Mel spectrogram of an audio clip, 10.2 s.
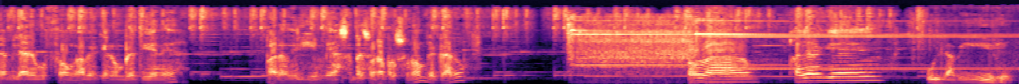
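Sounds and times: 
speech: 0.0s - 2.0s, 2.6s - 4.9s, 6.9s - 10.1s
broken doorbell ringing: 5.7s - 10.1s.

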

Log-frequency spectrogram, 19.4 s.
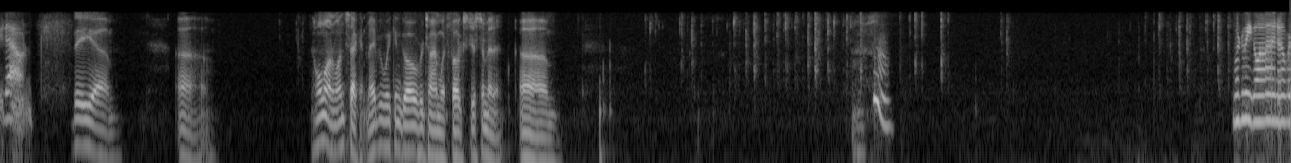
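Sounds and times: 
speech: 0.0s - 1.8s, 2.7s - 3.3s, 4.7s - 8.4s, 12.8s - 13.5s, 18.5s - 19.3s
computer keyboard typing: 9.0s - 14.3s, 15.0s - 15.2s, 16.8s - 19.3s.

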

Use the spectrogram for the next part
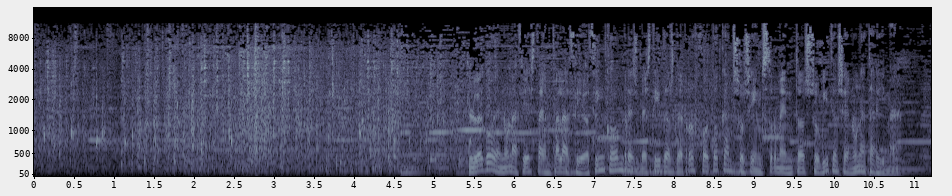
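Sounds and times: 
horse-drawn carriage hooves clip-clopping along a street: 0.0s - 9.4s
street noise: 0.0s - 11.2s
speech: 5.4s - 11.2s.

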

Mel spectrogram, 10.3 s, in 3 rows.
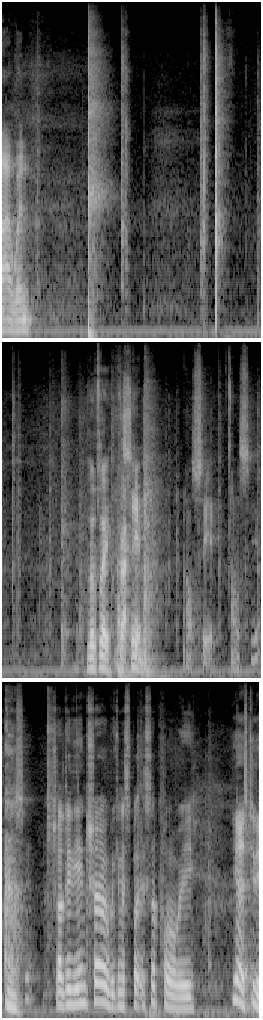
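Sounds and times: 
speech: 0.0s - 0.6s, 4.6s - 10.3s
hand clap as a recording marker: 1.2s - 1.5s.

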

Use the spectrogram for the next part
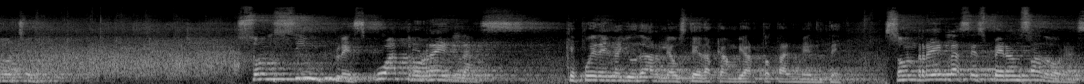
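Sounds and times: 
audience applause: 0.0s - 2.9s
speech: 0.2s - 0.8s, 2.5s - 10.8s.

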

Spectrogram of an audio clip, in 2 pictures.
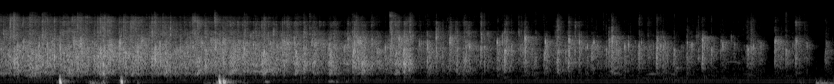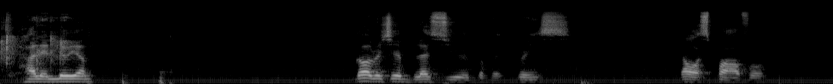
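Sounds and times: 
audience clapping and applauding: 0.0s - 9.2s
speech: 8.6s - 9.4s, 11.9s - 14.1s, 15.2s - 16.1s.

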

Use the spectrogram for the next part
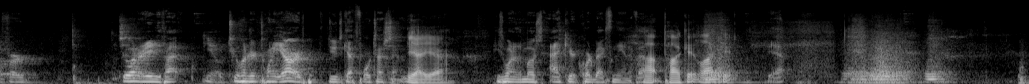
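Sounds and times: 
speech: 0.1s - 0.4s, 1.2s - 9.6s
chairs being dragged across the floor: 6.9s - 9.7s.

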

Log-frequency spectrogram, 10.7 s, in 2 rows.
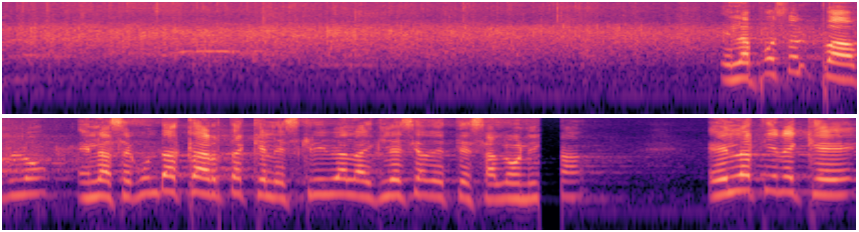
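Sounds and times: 
audience applauding: 0.0s - 5.0s
speech: 4.5s - 9.1s, 9.8s - 10.6s.

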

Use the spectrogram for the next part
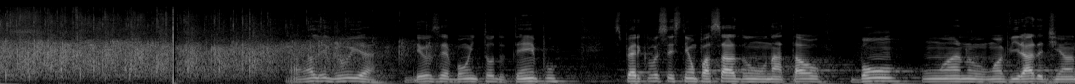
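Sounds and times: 
audience applause: 0.0s - 4.2s
speech: 2.9s - 10.7s.

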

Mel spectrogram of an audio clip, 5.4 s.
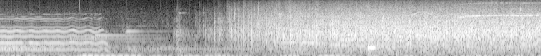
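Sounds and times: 
concert audience applause: 1.9s - 5.4s.

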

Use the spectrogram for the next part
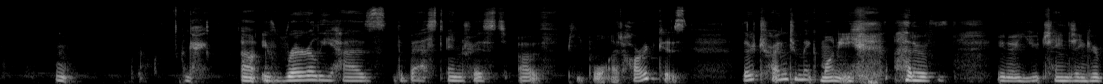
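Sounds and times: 
speech: 0.6s - 0.8s, 1.8s - 11.0s
person gulping a sip of tea: 0.6s - 2.2s.

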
